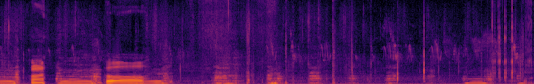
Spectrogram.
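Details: Hereford bulls being handled for fertility testing: a short low moo, then a long wavering bellow that rises and falls, followed by quieter grunting calls and a low moo near the end amid handling noise.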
